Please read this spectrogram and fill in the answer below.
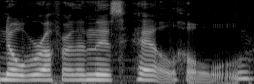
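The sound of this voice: A woman speaks fairly slowly at a medium pitch in a put-on character voice with a Southern accent. Music plays behind her.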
